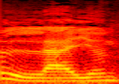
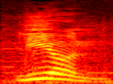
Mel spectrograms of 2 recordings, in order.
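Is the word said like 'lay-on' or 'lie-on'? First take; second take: lie-on; lay-on. First: The first vowel sounds like 'lie', English style. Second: The first vowel sounds like 'leh', Spanish style. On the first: This is the expected English name. The speaker calls it right. "No será Lion" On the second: Someone else mispronounced it this way. The speaker calls it wrong. "así se pronuncia, Leon"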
